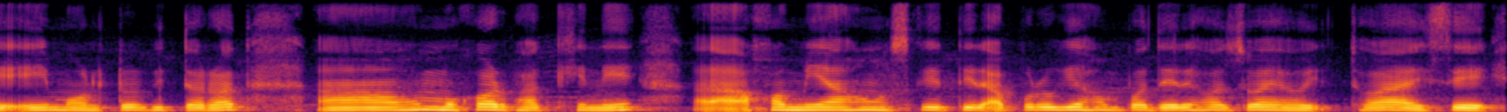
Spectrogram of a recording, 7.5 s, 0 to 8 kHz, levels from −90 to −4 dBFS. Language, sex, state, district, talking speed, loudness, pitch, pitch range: Assamese, female, Assam, Kamrup Metropolitan, 120 wpm, -15 LUFS, 180 Hz, 175-185 Hz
